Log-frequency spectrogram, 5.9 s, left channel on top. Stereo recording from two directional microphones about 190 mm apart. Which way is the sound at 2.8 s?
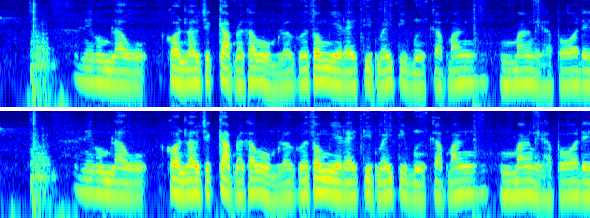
15° right (ahead or behind).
